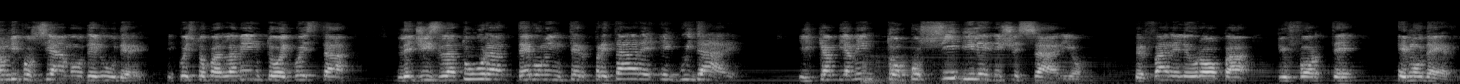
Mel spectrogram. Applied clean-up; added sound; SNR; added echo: neural separator model SepFormer DNS4.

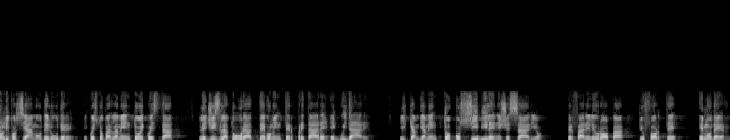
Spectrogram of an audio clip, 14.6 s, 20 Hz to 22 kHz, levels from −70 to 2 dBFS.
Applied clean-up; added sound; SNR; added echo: none; none; none; none.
